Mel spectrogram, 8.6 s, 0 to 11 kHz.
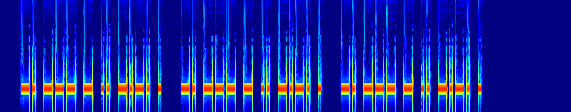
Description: Morse code, heard as a keyed tone, about 28 wpm, 700 Hz. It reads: NOTICE NOTICE NOTICE
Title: Top 500 Words Repeated 28wpm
